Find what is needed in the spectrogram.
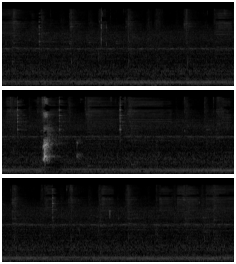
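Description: A French bulldog gives one short, sharp bark about four seconds in, falling in pitch: a demand bark while it waits to be given food. A steady low hum runs underneath.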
